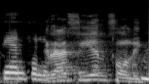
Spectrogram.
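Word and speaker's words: Graafian follicle: Follicle also, what the pronunciation? Graphian follicle.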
